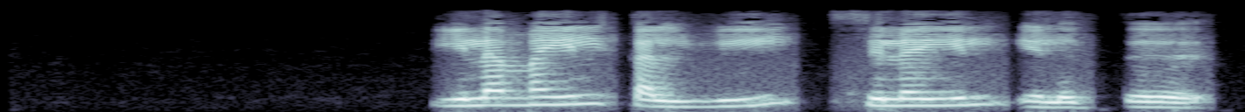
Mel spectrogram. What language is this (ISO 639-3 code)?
tam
